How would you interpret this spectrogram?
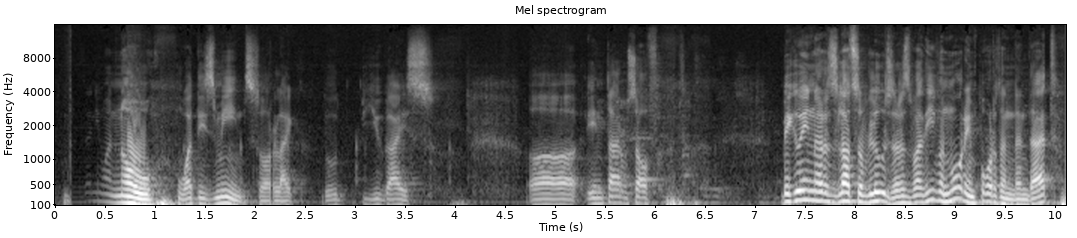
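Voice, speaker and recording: A man's voice: mid-range voice, darkish tone. A middle-aged man from Romania, giving an informal conference talk, often restarting and repeating words. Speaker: conference speaker, fund founder.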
